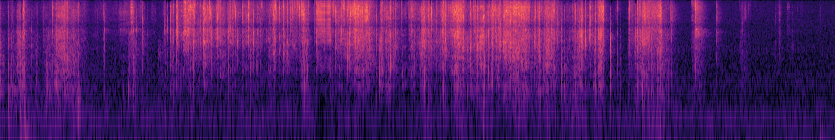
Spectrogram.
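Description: Foil trading-card booster pack wrapper being torn open and crinkled in the hands: a few light rustles at first, then about six seconds of dense crinkling that dies down near the end.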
